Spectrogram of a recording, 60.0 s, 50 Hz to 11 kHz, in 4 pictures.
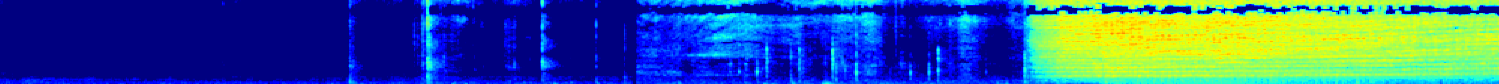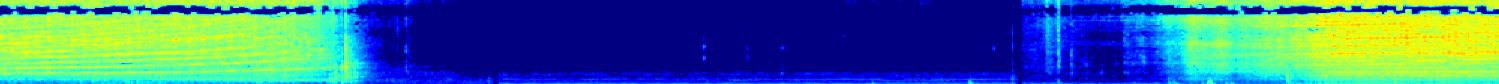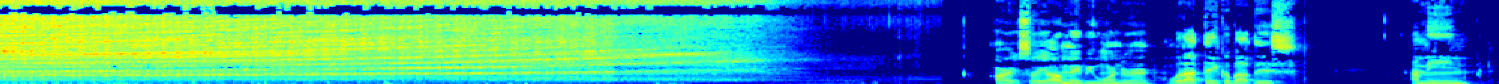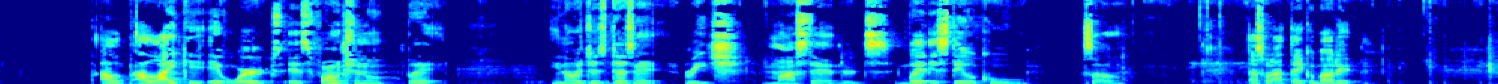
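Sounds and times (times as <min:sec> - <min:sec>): compressed air hissing through engine: 0:10.3 - 0:18.2, 0:26.4 - 0:38.3.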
